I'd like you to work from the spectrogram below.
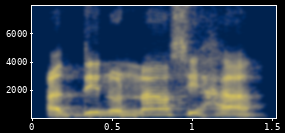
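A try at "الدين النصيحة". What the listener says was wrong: afwan ad-dinu an-nasiha spotnya yang panjang coba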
